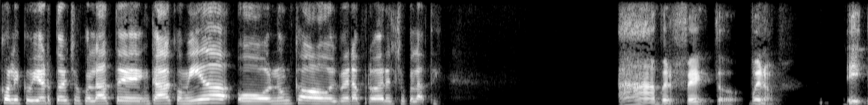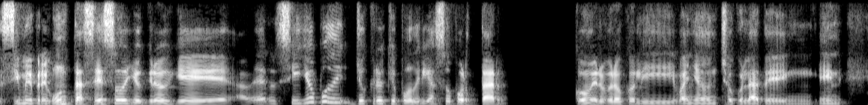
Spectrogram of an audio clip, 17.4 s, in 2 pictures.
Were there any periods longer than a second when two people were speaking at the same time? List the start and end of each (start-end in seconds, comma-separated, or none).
none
